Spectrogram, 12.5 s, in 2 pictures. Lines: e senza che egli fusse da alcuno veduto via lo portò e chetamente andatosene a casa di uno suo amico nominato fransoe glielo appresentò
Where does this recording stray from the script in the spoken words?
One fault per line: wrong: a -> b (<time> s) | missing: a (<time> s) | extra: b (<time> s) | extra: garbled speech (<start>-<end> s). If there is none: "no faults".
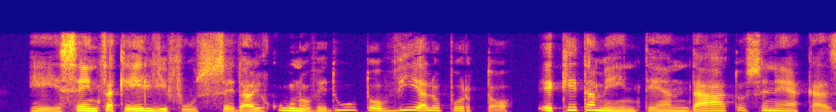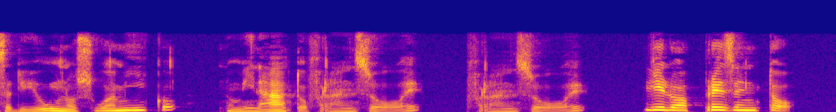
extra: fransoe (9.8 s)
